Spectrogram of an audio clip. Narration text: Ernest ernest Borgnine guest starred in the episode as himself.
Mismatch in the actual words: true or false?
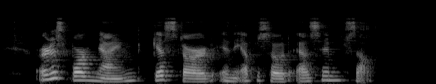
true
